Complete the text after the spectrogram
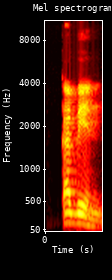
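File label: "kabin", Malay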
